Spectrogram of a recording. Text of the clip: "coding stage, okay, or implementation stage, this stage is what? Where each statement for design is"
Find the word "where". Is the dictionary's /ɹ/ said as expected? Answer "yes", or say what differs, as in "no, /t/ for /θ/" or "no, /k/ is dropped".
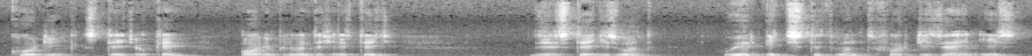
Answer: yes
